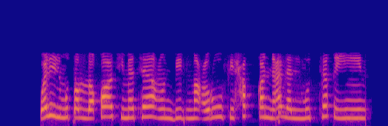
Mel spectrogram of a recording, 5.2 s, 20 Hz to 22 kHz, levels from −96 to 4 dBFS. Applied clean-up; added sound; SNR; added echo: neural mask model DeepFilterNet 3.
